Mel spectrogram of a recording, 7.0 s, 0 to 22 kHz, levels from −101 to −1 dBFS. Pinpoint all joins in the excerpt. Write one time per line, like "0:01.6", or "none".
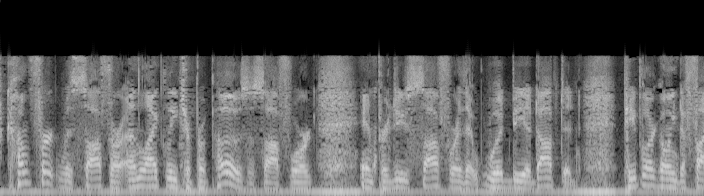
0:01.1
0:04.8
